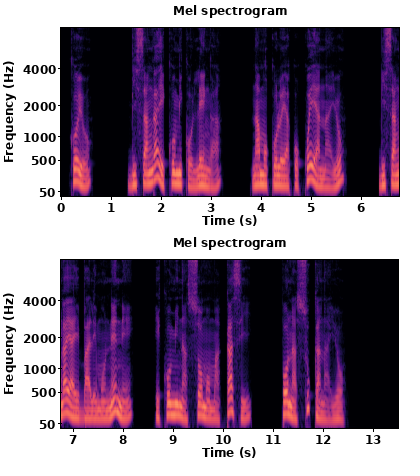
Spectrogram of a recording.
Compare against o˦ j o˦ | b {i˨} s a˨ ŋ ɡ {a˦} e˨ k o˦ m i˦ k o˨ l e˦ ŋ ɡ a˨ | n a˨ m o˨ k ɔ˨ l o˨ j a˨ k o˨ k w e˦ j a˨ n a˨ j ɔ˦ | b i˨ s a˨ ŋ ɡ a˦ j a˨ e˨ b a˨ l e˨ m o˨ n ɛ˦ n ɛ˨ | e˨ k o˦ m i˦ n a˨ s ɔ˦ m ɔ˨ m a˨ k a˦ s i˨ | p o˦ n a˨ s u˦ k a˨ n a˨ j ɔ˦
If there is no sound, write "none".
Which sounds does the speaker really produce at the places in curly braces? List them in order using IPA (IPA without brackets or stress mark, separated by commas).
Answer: i˨, a˦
